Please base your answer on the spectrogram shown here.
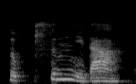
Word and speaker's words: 없습니다: When 시옷 follows the final consonants 비읍, that is pronounced up sound. Up. The 쌍시옷 is pronounced s. 쌍시옷. 없습니다. 없습니다.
